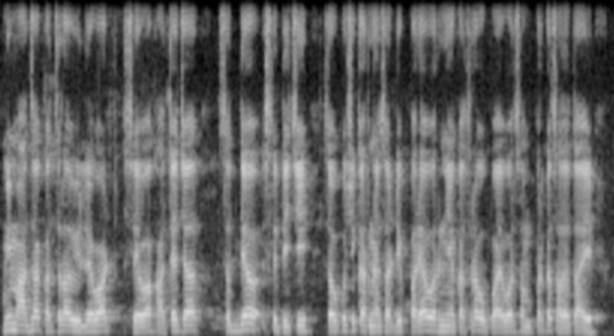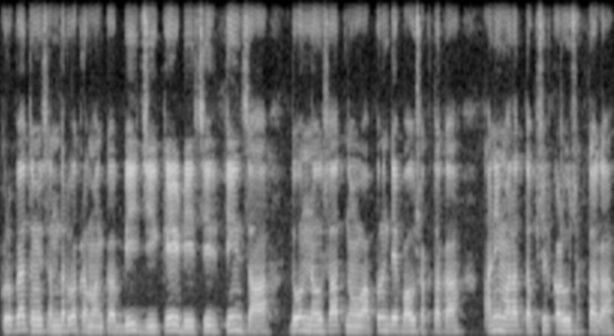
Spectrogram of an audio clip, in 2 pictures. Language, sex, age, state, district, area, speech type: Marathi, male, 18-30, Maharashtra, Jalna, urban, read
